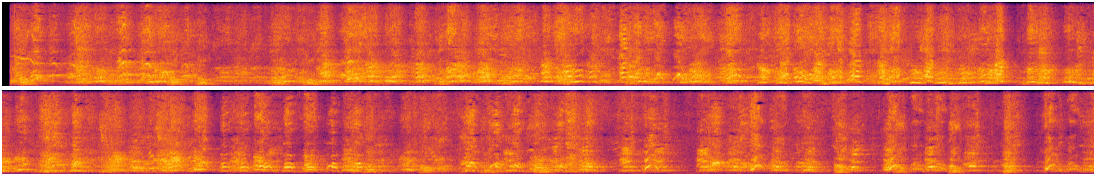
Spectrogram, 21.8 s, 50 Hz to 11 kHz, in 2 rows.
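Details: Dense, continuous chorus of many dogs barking at once in a shelter housing 600 dogs in Sevilla, Spain; overlapping barks and yips blend into a steady wall of sound with no pauses.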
